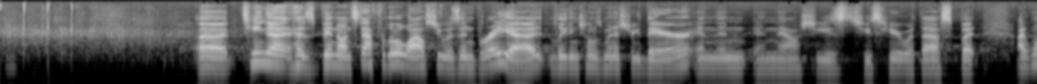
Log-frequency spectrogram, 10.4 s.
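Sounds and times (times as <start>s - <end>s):
audience applause: 0.0s - 2.3s
speech: 2.0s - 10.3s.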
